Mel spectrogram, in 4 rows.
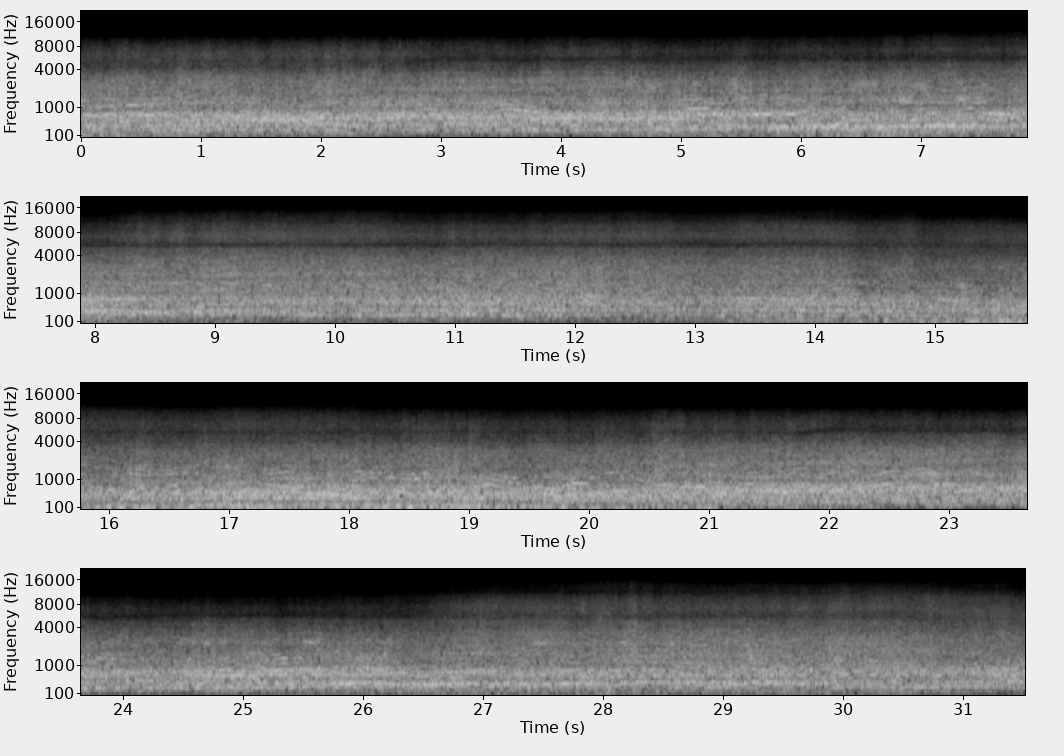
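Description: A pack of sport modified dirt-track race cars racing together, their V8 engines loud, with many overlapping engine notes rising and falling in pitch as the cars go through the turns.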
